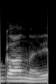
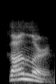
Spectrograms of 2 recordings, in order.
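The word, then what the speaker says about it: Gunler: If there's a guy like tell me if I'm pronouncing it right. It's Guntler? Gunther? – Oh, yeah. Noel Guntler, yeah. – Guntler.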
